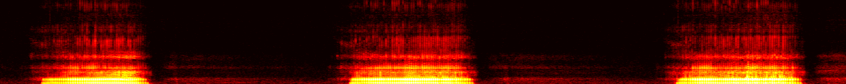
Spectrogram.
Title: Short snoring Audio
